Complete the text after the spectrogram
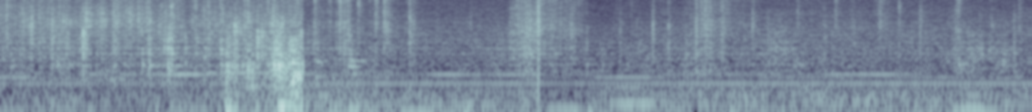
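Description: A spatula scrapes and knocks against a frying pan.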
